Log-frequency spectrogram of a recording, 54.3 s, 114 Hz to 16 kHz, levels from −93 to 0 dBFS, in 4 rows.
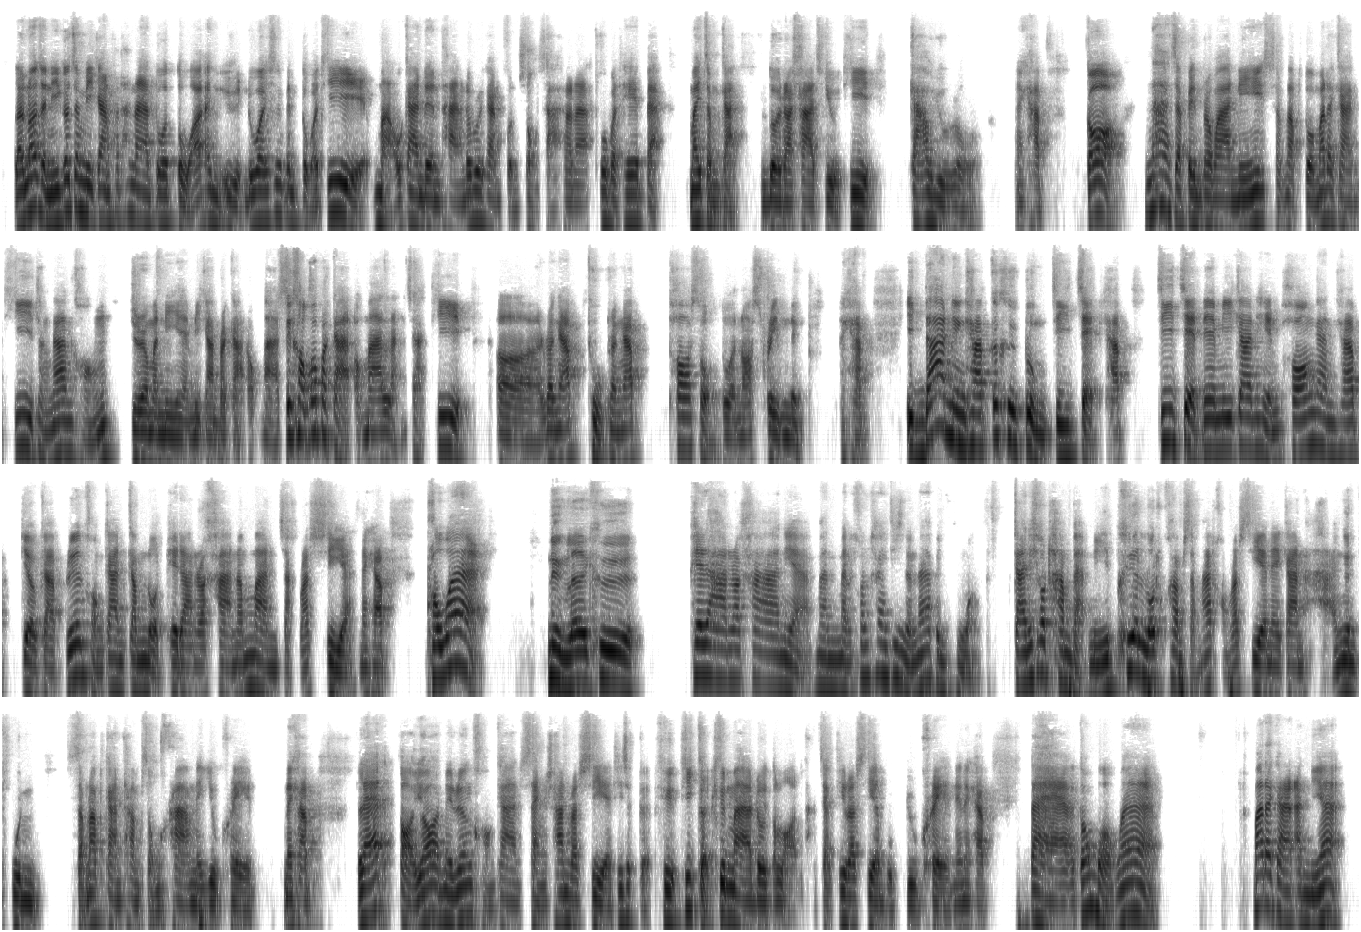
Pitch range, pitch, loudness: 115-155 Hz, 130 Hz, -17 LUFS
